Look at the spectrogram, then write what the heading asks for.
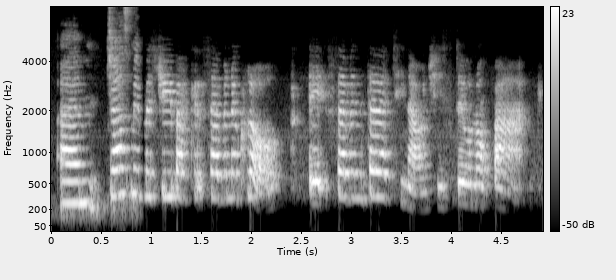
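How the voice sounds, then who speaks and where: Brisk nurse, high bright voice. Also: female voice, animated. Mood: businesslike. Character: brisk, dutiful female ward nurse. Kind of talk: scripted drama, on a phone call. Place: indoor office. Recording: echoey office.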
